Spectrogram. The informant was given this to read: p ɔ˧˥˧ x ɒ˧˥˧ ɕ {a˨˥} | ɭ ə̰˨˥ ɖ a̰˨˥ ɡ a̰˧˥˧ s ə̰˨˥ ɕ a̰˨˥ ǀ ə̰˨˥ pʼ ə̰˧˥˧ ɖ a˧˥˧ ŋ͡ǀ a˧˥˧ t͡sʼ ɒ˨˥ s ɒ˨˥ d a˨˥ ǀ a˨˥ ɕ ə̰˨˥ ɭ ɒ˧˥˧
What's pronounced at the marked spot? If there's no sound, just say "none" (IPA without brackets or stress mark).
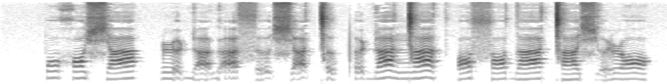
a˨˥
